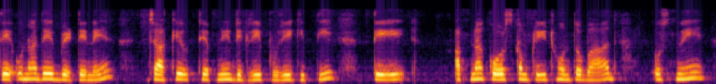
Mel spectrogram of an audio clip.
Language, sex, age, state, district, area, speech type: Punjabi, female, 30-45, Punjab, Rupnagar, urban, spontaneous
